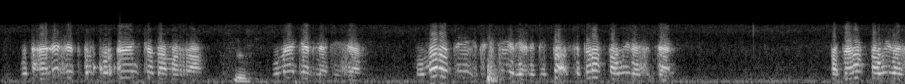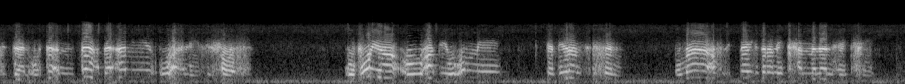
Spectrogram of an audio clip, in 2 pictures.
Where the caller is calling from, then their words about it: Libya; انا من ليبيا بتكلم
